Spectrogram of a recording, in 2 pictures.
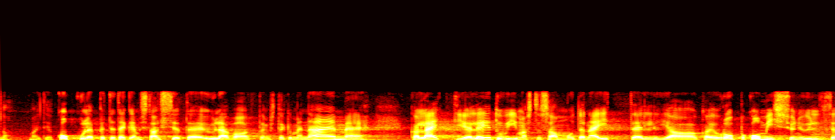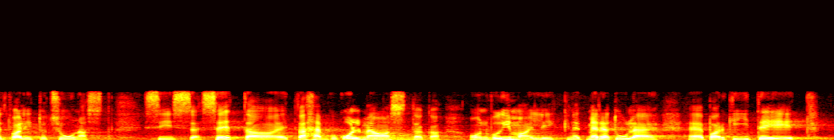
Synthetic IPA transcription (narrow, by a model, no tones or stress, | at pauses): no̞hmɑ̰ijt̪ijɑko̞kːule̞pːˑe̞t̪ːe̞t̪e̞ɡ̥e̞mist̪ɑsʲjɑd̪̥e̞ylevɑːt̪ːˑɑmist̪eɡ̥ɑme̞næeme̞ | kɑlæt̪ʲˑːijɑle̞ːd̪uviːmɑst̪e̞sɑmːud̪̥enæjt̪ːˑe̞ljɑkɑe̞wɾo̞ːpːˑɑko̞misːjo̞nʲiyld̪̥ise̞lt̪vɑlʲit̪ːˑud̪̥suːnɑst̪ | sisse̞d̪̥ɑe̞t̪ːvæɦemkujko̞lme̞ɑːst̪ɑɡ̥ɑ̰ | o̞nvɤjmɑlʲikne̞ːd̪̥me̞ɾe̞t̪ulepɑrɡ̥iːd̪̥e̞ːd̪̥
